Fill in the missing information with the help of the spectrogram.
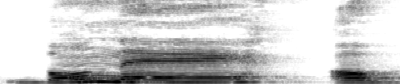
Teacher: o né é mais forte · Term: oxítonas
